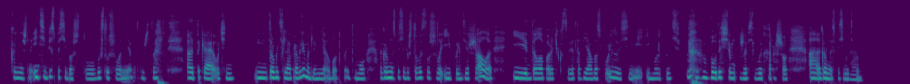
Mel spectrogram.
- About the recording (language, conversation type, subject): Russian, advice, Как я могу поддержать партнёра в период финансовых трудностей и неопределённости?
- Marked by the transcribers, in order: laughing while speaking: "потому что"; tapping; chuckle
